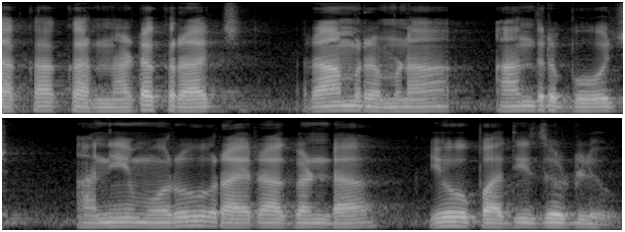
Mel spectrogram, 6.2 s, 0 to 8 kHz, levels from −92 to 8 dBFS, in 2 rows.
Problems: constant background noise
